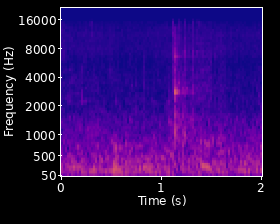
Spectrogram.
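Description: Baseball bat striking a pitched ball: one sharp metallic ping about a second in, with a brief ring after it.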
